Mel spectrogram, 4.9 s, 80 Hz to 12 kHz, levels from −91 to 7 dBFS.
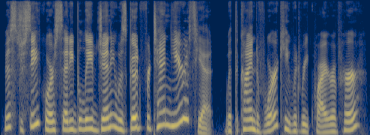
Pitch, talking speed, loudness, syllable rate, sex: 240 Hz, 265 wpm, -19 LUFS, 6.5 syllables/s, female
